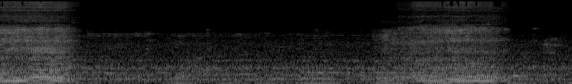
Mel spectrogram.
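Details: Loud, heavy snoring: a rattling snore on the in-breath, a quieter pause, then a second snore begins.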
